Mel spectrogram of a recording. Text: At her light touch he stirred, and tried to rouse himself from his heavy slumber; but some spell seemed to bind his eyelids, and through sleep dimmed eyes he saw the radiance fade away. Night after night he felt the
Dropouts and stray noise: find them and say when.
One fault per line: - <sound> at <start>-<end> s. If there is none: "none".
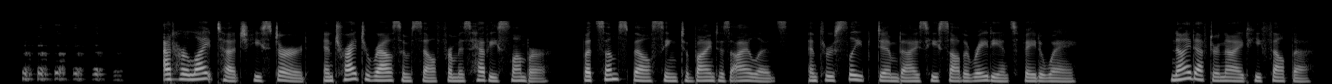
- laugh at 0.2-1.3 s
